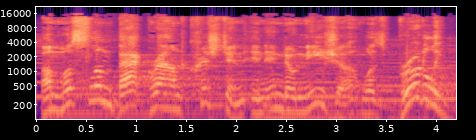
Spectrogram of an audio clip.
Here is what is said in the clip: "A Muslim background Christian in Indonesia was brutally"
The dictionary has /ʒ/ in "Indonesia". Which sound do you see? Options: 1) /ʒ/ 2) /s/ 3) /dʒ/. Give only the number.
1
